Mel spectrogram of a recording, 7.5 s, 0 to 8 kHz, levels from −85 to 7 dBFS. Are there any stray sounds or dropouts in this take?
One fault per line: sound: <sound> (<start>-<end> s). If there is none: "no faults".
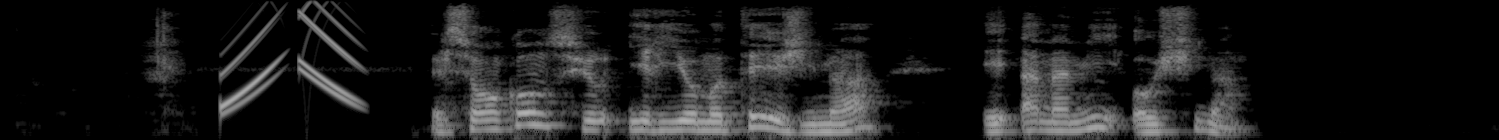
sound: chirp (1.1-1.9 s)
